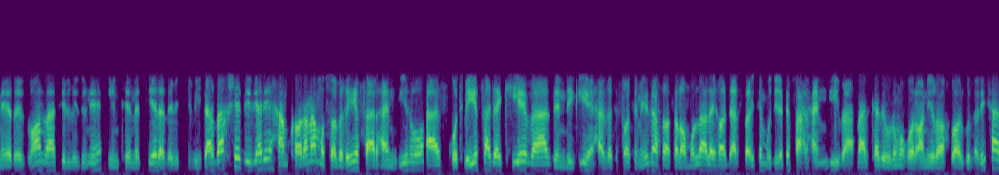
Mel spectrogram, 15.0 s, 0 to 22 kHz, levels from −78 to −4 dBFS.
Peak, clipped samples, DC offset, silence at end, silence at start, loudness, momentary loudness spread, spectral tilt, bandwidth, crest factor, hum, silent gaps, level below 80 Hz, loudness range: -6 dBFS; under 0.1%; under 0.1%; 0 s; 0 s; -23 LUFS; 8 LU; -0.5 dB/octave; 4.1 kHz; 18 dB; none; none; -76 dBFS; 3 LU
